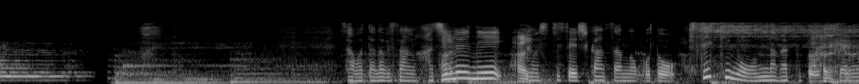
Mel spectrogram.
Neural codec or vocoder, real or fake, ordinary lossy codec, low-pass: codec, 24 kHz, 3.1 kbps, DualCodec; fake; none; 7.2 kHz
